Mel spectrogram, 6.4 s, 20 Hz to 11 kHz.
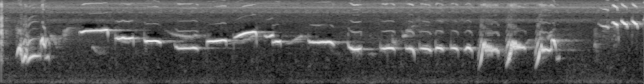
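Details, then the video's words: Oriental magpie-robin in vigorous song intended to provoke rivals: drawn-out level whistles stepping downward, then a burst of short rapid notes and sharp downslurs, closing with a thin high whistle. "GACOR 100%; SUARA INI BIKIN BURUNG LAWAN KELABAKAN"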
